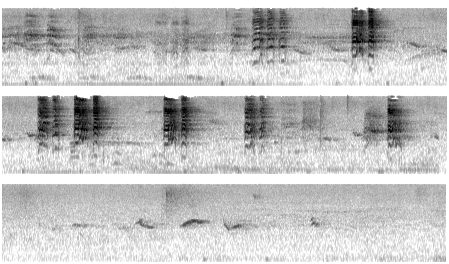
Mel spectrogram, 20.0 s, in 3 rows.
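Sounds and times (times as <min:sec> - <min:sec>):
birds squawking harshly: 0:00.0 - 0:13.2
faint low hum: 0:00.0 - 0:20.0.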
